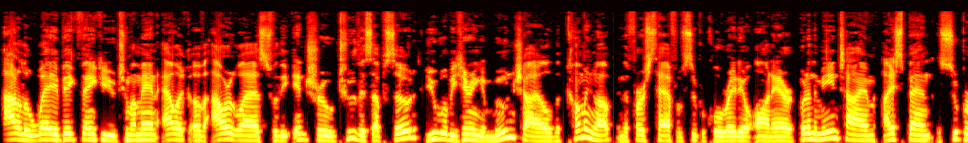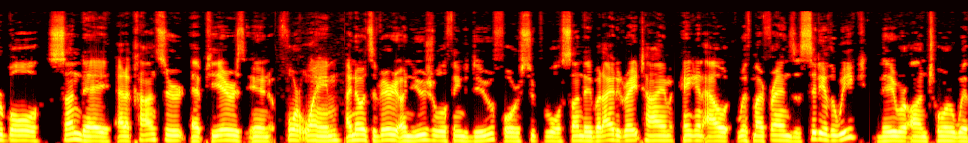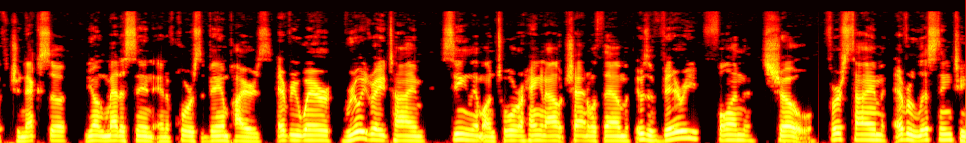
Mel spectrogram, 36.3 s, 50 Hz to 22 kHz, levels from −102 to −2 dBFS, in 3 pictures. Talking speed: 195 wpm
